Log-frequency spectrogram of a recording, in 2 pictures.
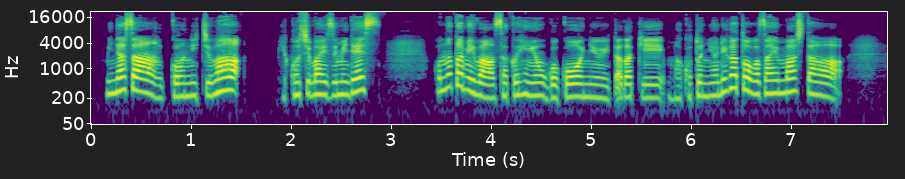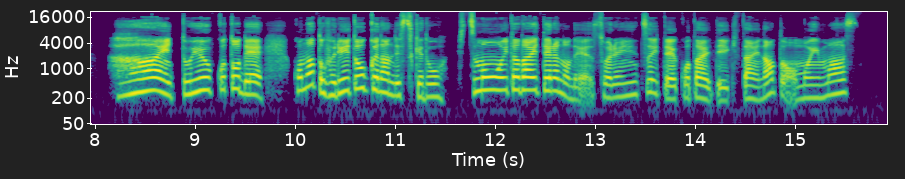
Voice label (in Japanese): フリートーク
